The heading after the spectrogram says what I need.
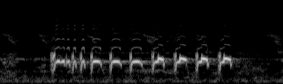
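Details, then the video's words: In a classic Mataraman cage, a local zebra dove (perkutut jawa) sings one klowongan phrase, a string of about nine rhythmic, clear cooing notes lasting nearly two seconds. "SUARA PERKUTUT JAWA KLOWONGAN"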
